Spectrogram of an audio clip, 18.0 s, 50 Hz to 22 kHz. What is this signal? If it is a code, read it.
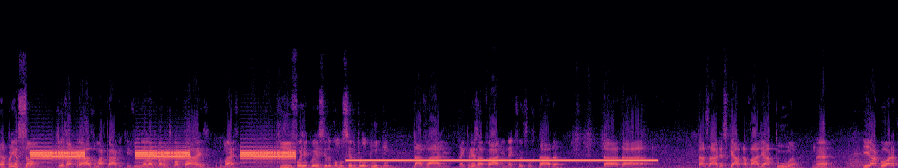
Emergency Alert System (SAME) tones (header bursts, then the 1050 Hz attention tone), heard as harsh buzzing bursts, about 520.83 baud.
